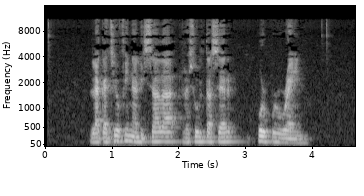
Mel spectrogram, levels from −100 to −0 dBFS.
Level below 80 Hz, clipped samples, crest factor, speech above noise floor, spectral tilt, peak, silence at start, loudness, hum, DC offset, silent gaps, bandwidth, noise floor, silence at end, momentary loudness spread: -58 dBFS; under 0.1%; 24 dB; 40 dB; -4 dB/octave; -2 dBFS; 0.7 s; -24 LUFS; none; under 0.1%; none; 11.5 kHz; -64 dBFS; 0.7 s; 8 LU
